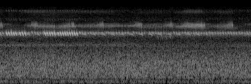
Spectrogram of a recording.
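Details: Crickets in the night: a loud buzzy chirp burst opens over a sustained high-pitched ringing chorus that carries on evenly to the end.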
